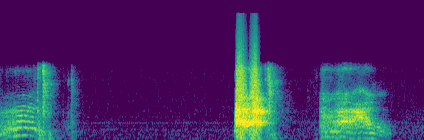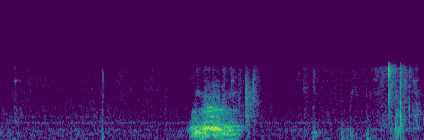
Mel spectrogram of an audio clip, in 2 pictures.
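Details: Bella Star, a nine-month-old AKC Bull Terrier, gives scattered vocal bursts: rough, growly barks and yowls, one very loud sharp outburst, then quieter grumbling calls separated by silent gaps, with faint clicks near the end.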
